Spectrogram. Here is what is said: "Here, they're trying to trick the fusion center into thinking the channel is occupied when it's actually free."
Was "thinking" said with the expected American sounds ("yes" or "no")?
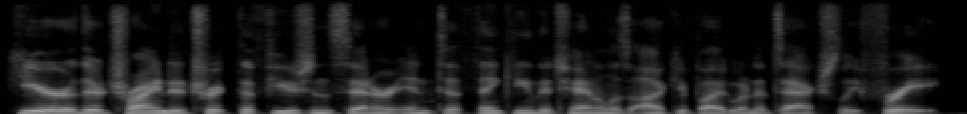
yes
